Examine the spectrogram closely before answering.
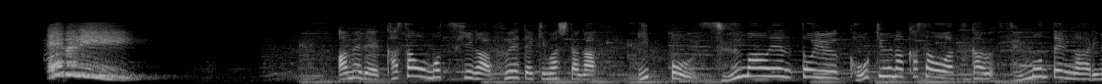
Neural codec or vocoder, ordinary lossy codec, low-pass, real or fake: none; none; 7.2 kHz; real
